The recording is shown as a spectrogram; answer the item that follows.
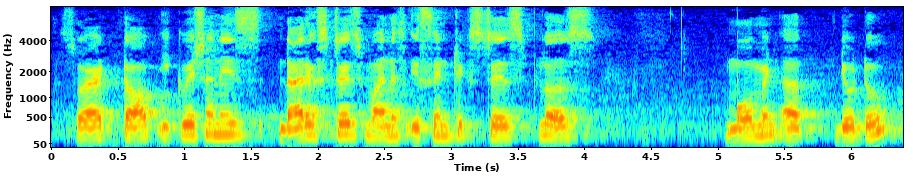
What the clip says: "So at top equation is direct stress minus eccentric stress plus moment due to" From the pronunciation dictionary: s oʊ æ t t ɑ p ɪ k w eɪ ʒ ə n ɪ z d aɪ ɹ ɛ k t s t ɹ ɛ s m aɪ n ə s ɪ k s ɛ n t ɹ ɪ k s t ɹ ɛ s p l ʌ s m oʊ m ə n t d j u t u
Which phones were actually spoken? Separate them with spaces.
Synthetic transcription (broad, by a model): s oʊ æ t t ɑ p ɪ k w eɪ ʃ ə n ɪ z d aɪ ɹ ɛ k t s t ɹ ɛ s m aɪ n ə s ɪ k s ɛ n t ɹ ɪ k s t ɹ ɛ s p l ʌ s m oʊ m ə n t d j u t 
